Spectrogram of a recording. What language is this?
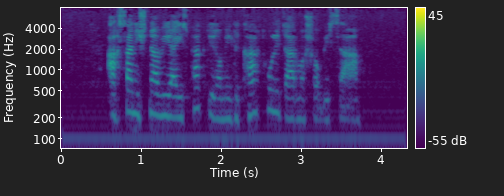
Georgian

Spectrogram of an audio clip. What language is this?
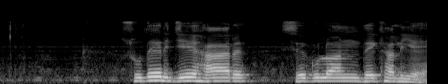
Bangla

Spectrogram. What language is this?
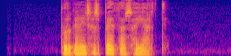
Galician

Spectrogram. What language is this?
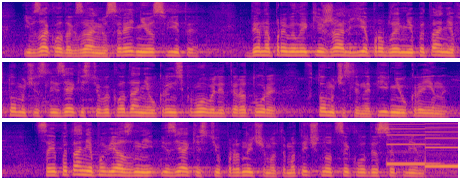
Ukrainian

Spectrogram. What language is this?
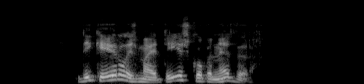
Western Frisian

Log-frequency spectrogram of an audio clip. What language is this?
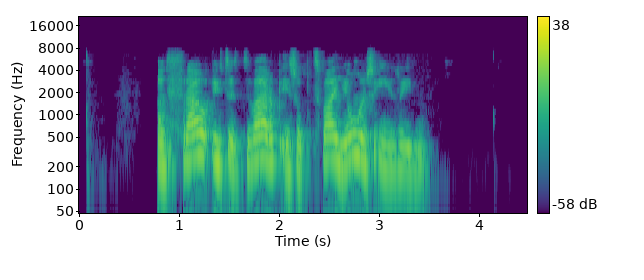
Western Frisian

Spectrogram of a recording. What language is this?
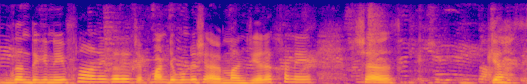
Dogri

